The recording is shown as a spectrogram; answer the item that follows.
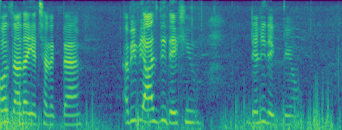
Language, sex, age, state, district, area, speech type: Urdu, female, 18-30, Bihar, Khagaria, rural, spontaneous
